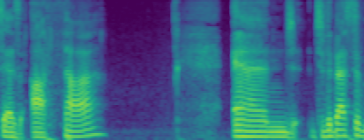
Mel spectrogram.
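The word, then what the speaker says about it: अथ: if I'm technical, is atha. So you pronounce the T and the H separately. So there's not like a th sound like in Seth.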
